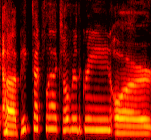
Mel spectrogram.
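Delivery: mock dreamy voice. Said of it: "He's like".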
